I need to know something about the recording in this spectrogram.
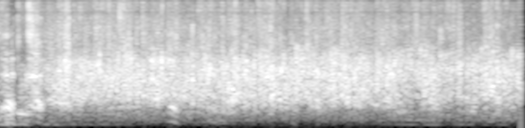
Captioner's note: round of applause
